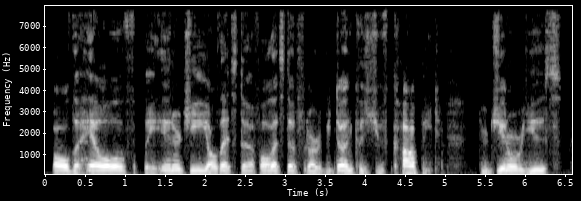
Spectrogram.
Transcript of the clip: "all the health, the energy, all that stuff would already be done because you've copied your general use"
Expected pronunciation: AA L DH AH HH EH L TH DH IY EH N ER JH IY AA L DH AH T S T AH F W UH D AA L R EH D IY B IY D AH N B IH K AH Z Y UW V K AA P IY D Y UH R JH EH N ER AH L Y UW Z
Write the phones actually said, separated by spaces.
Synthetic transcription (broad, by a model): AA L DH AH HH EH L TH DH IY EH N ER JH IY AA L DH AH T S T AH F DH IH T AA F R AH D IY B IY D AH N K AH Z Y UW V K AA P IY D Y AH R JH EH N ER L Y UW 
